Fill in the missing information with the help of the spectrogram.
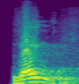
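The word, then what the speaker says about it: gangue: गैंग या matrix. गैंग means क्या होता है? अशुद्धि। गैंग मींस क्या होता है? अशुद्धि। गैंग मींस अशुद्धि। ठीक है? गैंग या मैट्रिक्स।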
